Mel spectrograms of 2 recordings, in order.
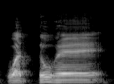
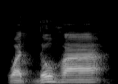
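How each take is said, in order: First: The word ends with an 'e' vowel. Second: The word ends with an open 'a' vowel. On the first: "ada yang wadduhe" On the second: "ada lagi yang mau baca wadduha"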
